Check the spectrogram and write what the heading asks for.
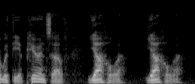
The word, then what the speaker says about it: Yahowah: the appearance of, Yahowah, Yahowah, the proper pronunciation of the name of Eloah, God as directed in his Torah, teaching regarding his Haya.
